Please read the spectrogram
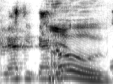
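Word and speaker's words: Mathieu van der Poel: Matthew Vanderpool.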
